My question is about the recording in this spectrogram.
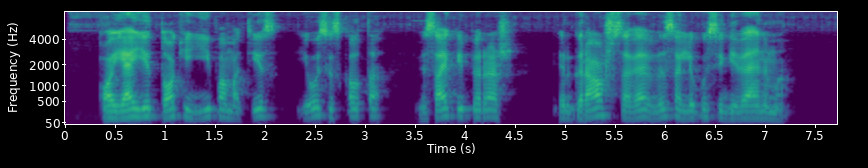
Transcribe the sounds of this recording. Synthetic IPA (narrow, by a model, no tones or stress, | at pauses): oːjæɪjɪt̪oːkʲijiːpɐmɐt̪ʲiːs | jɛʊsʲɪskɐlˠˑt̪ɐ | ʋʲɪsɐɪkɐɪpɪɾɐʃ | ɪɾɡɾɑˑʊʃsɐʋʲɛʋʲɪsɑlʲɪkʊsʲɪɡʲiːʋʲæːnʲɪmɑ̰ː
